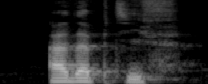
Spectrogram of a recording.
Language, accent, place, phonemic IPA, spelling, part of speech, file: French, France, Lyon, /a.dap.tif/, adaptif, adjective, LL-Q150 (fra)-adaptif.wav
- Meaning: adaptive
